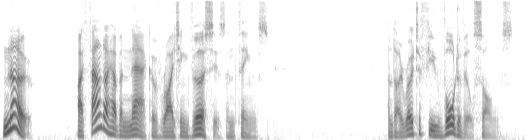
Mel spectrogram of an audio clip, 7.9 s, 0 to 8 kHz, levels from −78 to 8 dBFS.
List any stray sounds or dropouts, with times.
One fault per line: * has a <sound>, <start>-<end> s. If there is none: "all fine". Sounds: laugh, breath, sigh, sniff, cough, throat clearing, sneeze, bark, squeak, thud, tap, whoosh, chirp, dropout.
all fine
